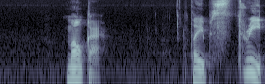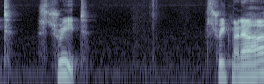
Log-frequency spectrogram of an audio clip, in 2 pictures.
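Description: A young man speaks clearly into a close microphone, in short phrases with pauses.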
